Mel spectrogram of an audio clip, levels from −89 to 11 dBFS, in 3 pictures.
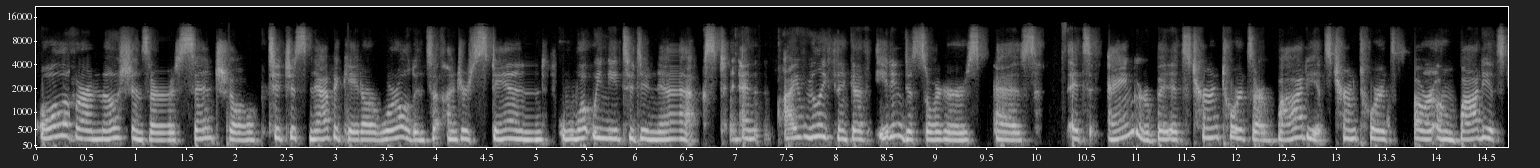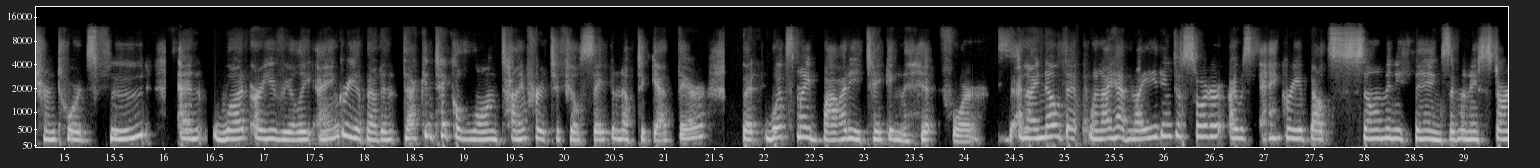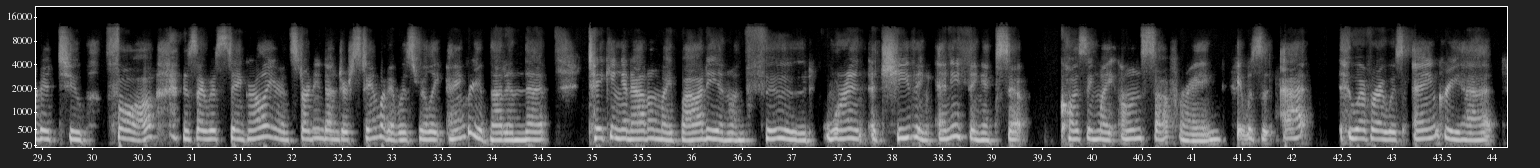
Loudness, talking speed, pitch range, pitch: -17 LUFS, 195 wpm, 220-260 Hz, 240 Hz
